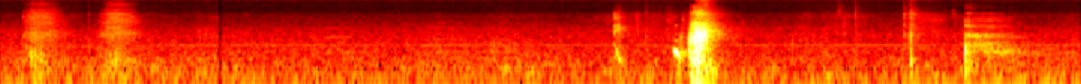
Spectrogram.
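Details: Quiet room with soft breathy sounds, then a sharp sneeze burst and a smaller stifled sneeze afterward; sneezes being held back.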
